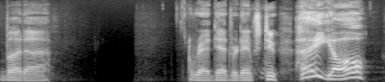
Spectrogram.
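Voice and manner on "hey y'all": very high, loud voice. Imitating how the game character Arthur talks: imitating Arthur Morgan's voice. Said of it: "that's how Arthur talks".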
